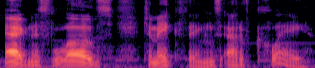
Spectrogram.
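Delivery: ordinary delivery, nothing marked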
